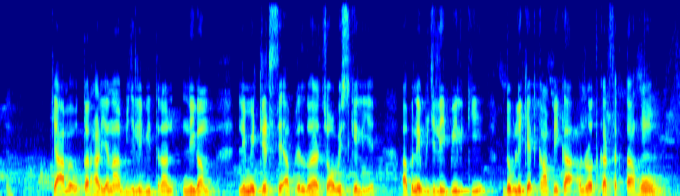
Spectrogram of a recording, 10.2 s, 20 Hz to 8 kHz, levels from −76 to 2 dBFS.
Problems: constant background noise, continuous background conversations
